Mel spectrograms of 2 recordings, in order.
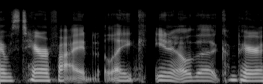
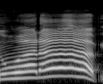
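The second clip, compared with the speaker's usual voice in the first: cool greeting; 8 semitones higher, 8 dB louder than usual. Retold or imitated. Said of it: "I was just like".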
